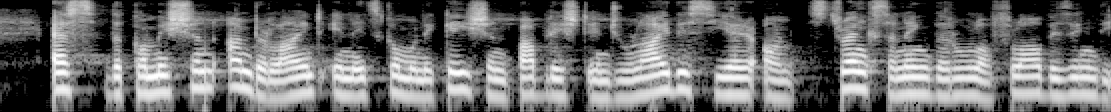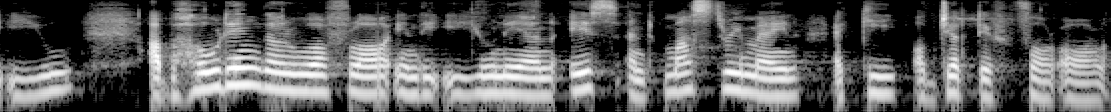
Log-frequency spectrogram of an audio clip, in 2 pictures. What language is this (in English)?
English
